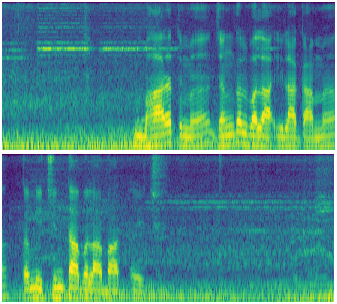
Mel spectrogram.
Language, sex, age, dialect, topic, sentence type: Maithili, male, 41-45, Bajjika, agriculture, statement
